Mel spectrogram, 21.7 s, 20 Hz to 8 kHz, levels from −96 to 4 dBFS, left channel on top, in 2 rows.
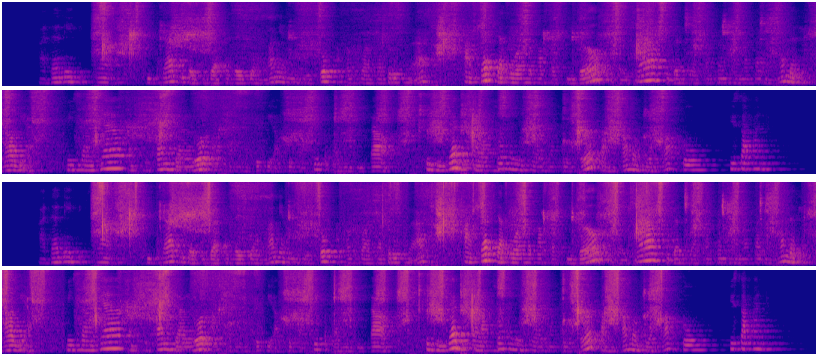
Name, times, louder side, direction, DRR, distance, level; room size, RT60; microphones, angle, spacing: voice 1, 0.5-0.9 1.2-1.5 1.9-4.3 4.6-5.7 6.1-7.0 7.5-11.3 11.7-14.1 14.4-14.6 14.8-15.5 15.8-16.0 16.5-20.1 20.6-21.1, right 1 dB, 35° right, 2 dB, 0.8 m, -52 dB
sound 1, 1.2-19.7, right 8 dB, 80° right, 0.5 m, -43 dB
8.9 x 3.9 x 2.7 m, 0.82 s
head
